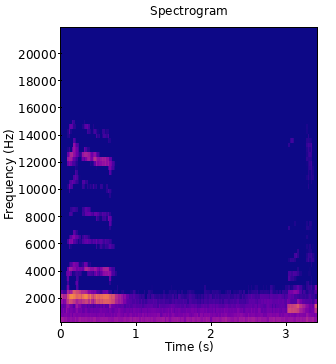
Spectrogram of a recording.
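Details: Pet cockatiel singing the Pythagora Switch opening theme while playing: one long, level whistled note that trails off, a silent gap, then short rising whistles, over steady low background noise.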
